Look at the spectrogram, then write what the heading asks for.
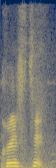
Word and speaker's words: Christy Ng: Chrisy ang daw ang ang pronunciation dito.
